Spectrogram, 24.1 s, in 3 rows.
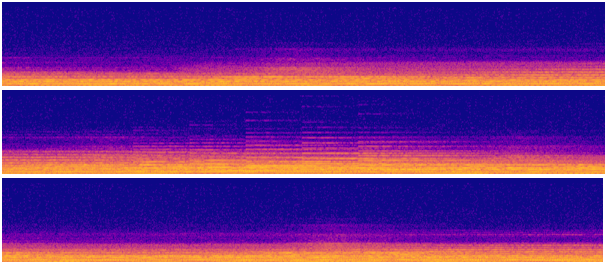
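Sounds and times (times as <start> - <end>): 
ambient soundscape piano: 0.0 - 24.0.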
